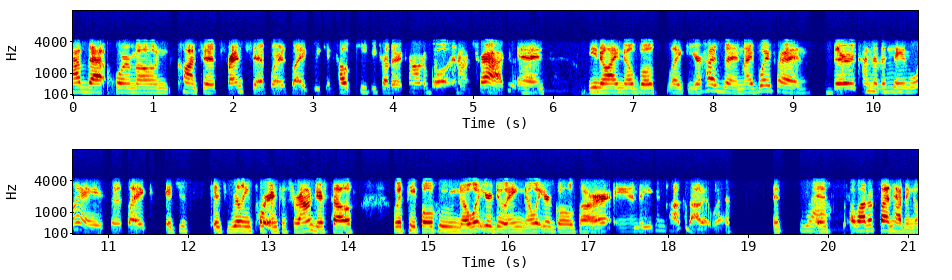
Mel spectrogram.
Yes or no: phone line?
yes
